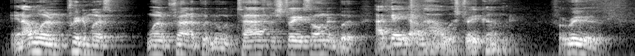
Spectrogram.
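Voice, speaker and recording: Audible room echo and noticeable background noise surround a man with an American accent, who talks at a fairly quick pace with ordinary pitch variation. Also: medium pitch for a man. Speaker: comedian. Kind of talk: casual interview.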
